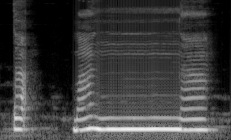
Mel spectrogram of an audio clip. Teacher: Di sini ada ismam, di mana cara membacanya yaitu dimonyongkan.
